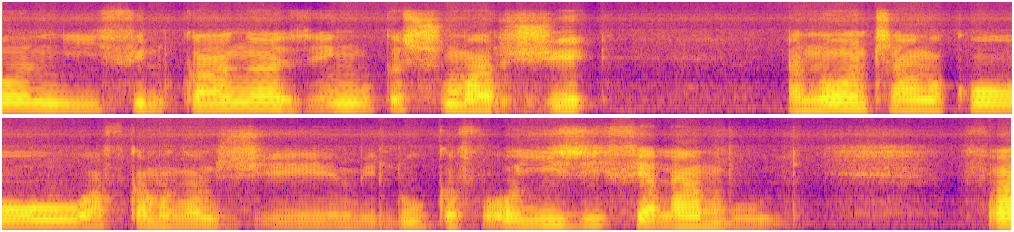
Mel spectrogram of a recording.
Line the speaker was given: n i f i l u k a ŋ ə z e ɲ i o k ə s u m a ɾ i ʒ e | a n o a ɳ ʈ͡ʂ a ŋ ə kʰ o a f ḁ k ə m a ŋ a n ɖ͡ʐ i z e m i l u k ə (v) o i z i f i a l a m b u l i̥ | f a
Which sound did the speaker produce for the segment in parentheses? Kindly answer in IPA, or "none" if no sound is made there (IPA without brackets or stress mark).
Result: f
